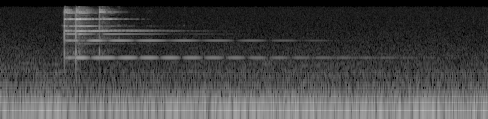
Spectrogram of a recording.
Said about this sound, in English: We remember them all, and we ring a bell for all of them collectively now.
